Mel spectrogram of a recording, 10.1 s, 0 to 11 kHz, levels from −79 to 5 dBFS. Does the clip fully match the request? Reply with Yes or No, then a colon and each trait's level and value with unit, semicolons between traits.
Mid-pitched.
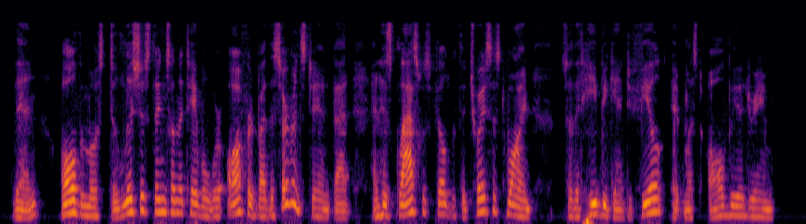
Yes: medium, 145 Hz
